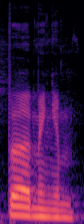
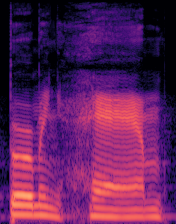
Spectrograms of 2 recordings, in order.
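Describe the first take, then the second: First: The last syllable is reduced to a weak 'um'. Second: The last syllable is a full 'ham'. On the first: The speaker calls it right. "It's Birmingham" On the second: The speaker calls it wrong. "But they go Birmingham. Like, you know, it's a ham"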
